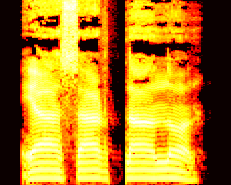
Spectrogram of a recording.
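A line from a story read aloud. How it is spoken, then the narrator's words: Hollow dead voice. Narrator (Russian): ответил покойник глухим голосом, набирая воздух, чтобы задействовать голосовые связки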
